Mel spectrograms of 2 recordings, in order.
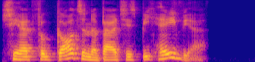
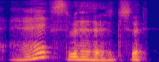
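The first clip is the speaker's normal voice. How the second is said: soft, distant murmur of the name; 8 dB quieter than usual. A narrator's reading. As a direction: murmur it while looking away. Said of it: "murmured Winnie's mother".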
